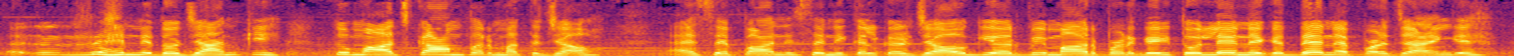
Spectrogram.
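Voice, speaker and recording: A woman's voice: fairly high pitch, fairly even intonation, a little slow, fairly bright tone, soft background music. A woman voicing a poor, caring husband, earnest and protective, in a cartoon moral story. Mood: protective concern. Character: poor, caring, worried husband living in a slum hut.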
